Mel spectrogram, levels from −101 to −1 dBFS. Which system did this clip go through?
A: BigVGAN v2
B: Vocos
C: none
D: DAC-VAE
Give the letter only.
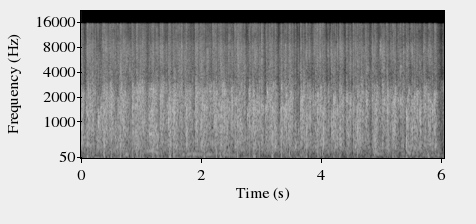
C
